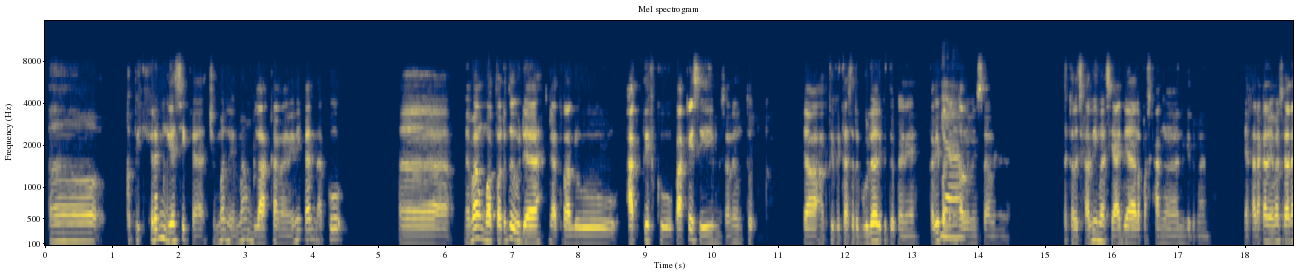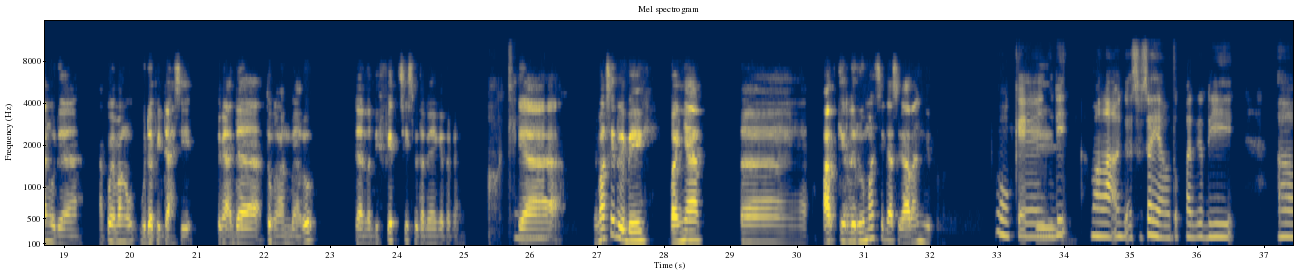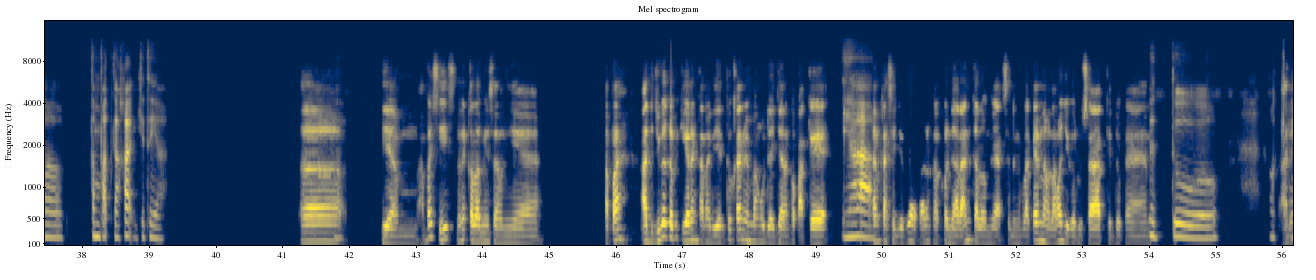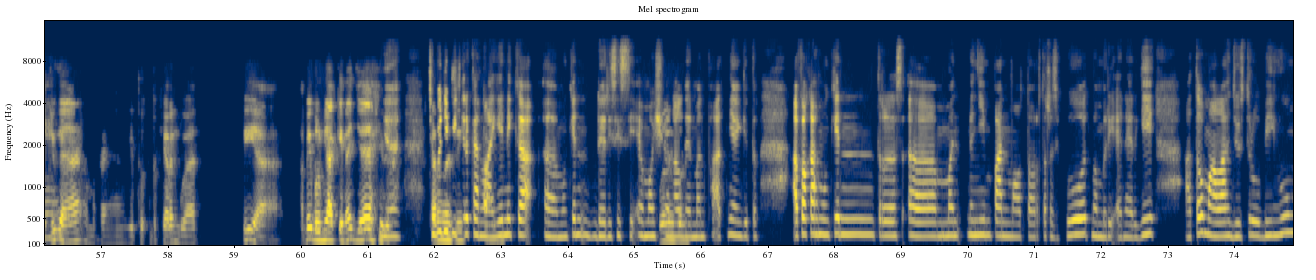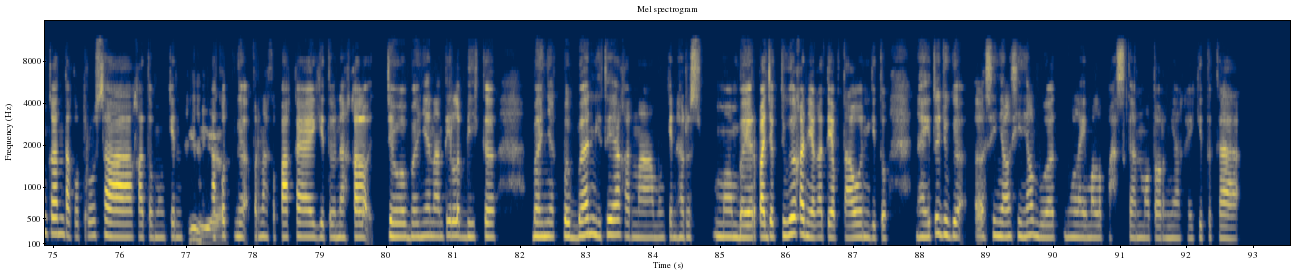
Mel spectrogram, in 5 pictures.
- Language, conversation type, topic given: Indonesian, advice, Bagaimana cara melepaskan keterikatan emosional pada barang-barang saya?
- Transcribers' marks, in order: tapping; "iya" said as "iyam"; other animal sound; laughing while speaking: "gitu"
